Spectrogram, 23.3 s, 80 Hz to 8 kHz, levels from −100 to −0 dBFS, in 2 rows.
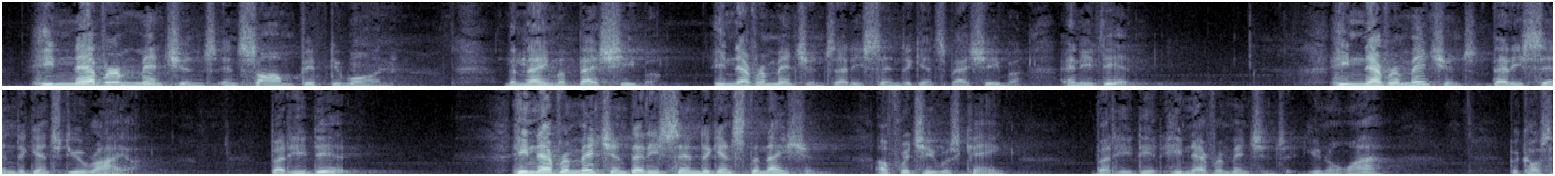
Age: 60-79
